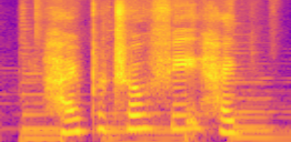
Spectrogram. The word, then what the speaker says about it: hypertrophy: Am I pronouncing that correctly? Hypertrophy. Hypertrophy. Like atrophy. But like hypertrophy. The second one is correct. Okay. And strength training is different. So it is hypertrophy. English is funny because when you look at that it looks like two words. It looks like hyper and trophy. Yeah. Hyper and trophy. But then when you pronounce it, it's not hypertrophy, it's hypertrophy.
